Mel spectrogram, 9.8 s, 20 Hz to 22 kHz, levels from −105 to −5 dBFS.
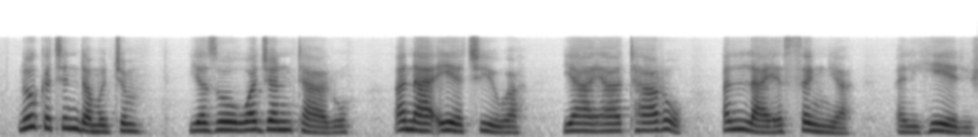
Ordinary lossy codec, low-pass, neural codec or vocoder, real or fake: none; 7.2 kHz; codec, 16 kHz, 0.2 kbps, FocalCodec; fake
